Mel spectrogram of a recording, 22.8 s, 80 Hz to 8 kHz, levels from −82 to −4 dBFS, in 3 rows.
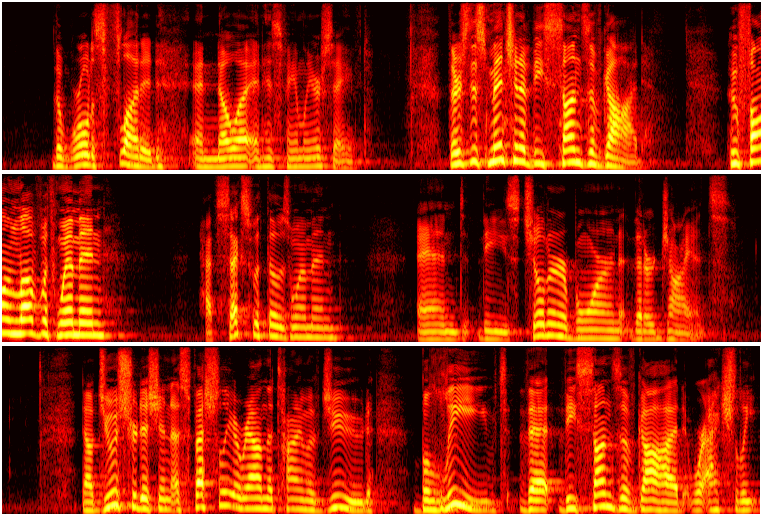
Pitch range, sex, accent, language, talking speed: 145-200 Hz, male, American, English, 145 wpm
